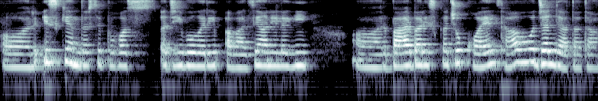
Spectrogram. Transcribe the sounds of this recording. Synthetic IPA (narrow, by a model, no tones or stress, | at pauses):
ɔːɾɪskeɐ̃nd̪əɾsebɔɦʊt̪ɐ̰d͡ʒiːboɣɐɾiːbaːʋaːzẽaːnelɐɡĩ | ɔːɾbaːɾbaːɾɪskad͡ʒoːkaːjəlt̪ʰaʋod͡ʒɐld͡ʒaːt̪at̪ʰaː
